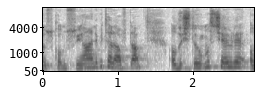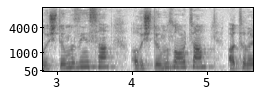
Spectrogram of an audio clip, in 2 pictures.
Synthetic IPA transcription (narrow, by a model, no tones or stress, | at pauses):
øzkʰo̞nusujaːnibit̪ʰaɾaft̪ʰa | a̰lˠɯʃt̪ʰɯːmɯzt͡ʃʰɛvɾɛʔalˠɯʃt̪ʰɯːmɯzinsan | a̰lˠɯʃt̪ʰɯːmɯzo̞ɾt̪ʰamat̪ʰalˠa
